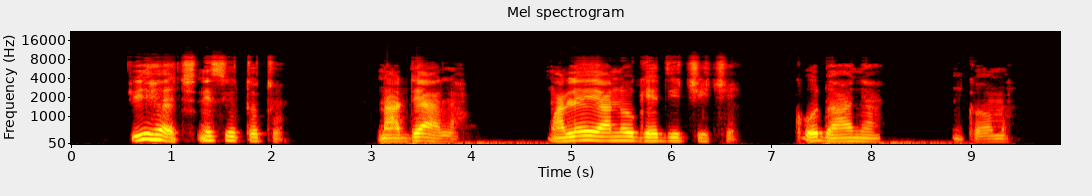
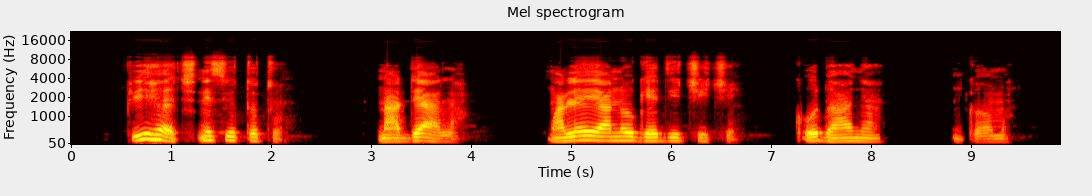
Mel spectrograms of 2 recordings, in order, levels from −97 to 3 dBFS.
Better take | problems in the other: second | noise reduction (neural mask model Resemble Enhance denoiser)

